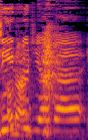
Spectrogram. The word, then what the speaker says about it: Dean Fujioka: Dean Fujioka.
